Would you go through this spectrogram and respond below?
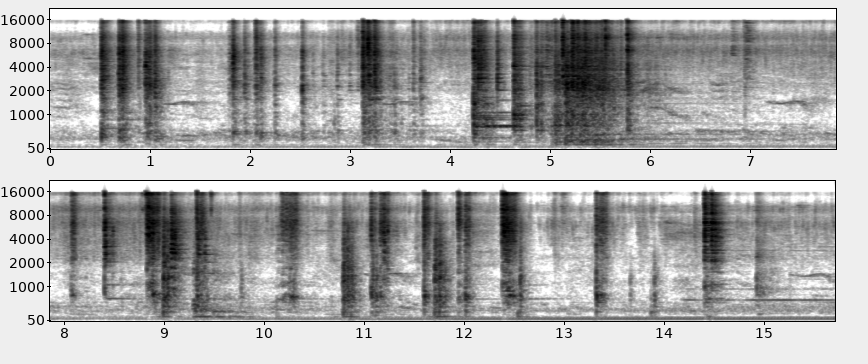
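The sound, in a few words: stirring curry in a pot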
